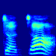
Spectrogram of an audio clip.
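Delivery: weak first "da", strong second "da"; iambic stress pattern. Shown as a demonstration. Teacher showing students how an iamb sounds, stress on the second "da". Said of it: "how does it sound?".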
